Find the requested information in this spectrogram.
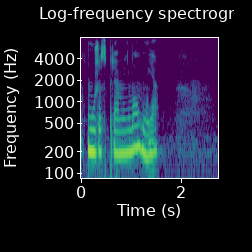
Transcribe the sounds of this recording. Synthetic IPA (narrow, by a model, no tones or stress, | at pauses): uʐɐspɾʲamnʲimɐɦujɛ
